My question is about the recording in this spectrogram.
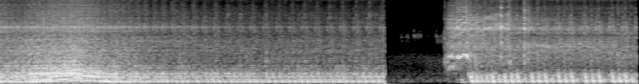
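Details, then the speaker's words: Restored vintage British motorcycle, just started in shop and warming up: single-cylinder style thumping idle at about four beats a second, steady apart from a brief cut; normal idle. "all right we're going to let this sit here and warm up then we'll take it outside that sounds"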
